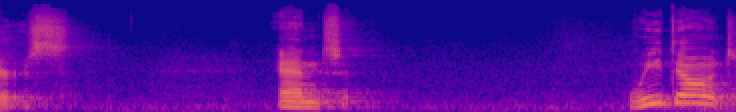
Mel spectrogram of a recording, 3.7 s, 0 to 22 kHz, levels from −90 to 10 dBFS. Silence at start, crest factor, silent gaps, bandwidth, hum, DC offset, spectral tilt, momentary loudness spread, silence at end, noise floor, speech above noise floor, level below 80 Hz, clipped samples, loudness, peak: 0 s; 22 dB; none; 19 kHz; none; under 0.1%; -4 dB/octave; 19 LU; 0 s; -64 dBFS; 33 dB; -72 dBFS; under 0.1%; -33 LUFS; -14 dBFS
